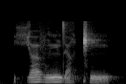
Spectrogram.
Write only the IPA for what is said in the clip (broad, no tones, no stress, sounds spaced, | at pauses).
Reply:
ç ɐ v ĩ d ɛ ʁ ǁ ĩ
